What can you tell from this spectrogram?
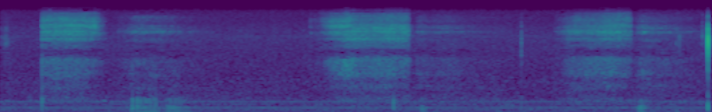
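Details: Sleeping Dogue de Bordeaux dog snoring: regular hissing, whistling snores, three over about nine seconds, breath noise through a narrowed airway.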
